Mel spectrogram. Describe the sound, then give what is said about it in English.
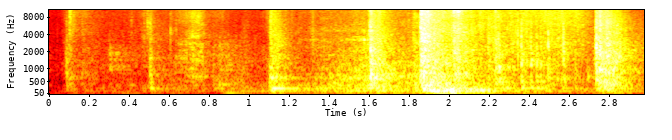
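A filing cabinet drawer is shut in an office, heard as a run of muffled knocks and a sliding rumble. A sharper thump comes near the end. “As he shuts the drawer, one of them falls down behind the cabinet.”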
